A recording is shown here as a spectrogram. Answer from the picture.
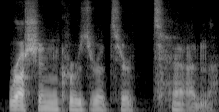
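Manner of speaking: ordinary talk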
